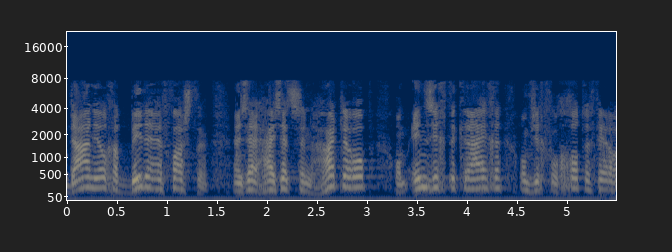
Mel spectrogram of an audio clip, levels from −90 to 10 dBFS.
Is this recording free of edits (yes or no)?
yes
